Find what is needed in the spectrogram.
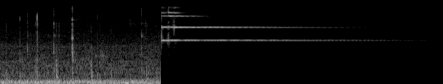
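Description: Outdoor background noise with a low rumble cuts off abruptly. A single bright bell-like ding follows as an editing sound effect and rings out, fading over about two seconds.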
